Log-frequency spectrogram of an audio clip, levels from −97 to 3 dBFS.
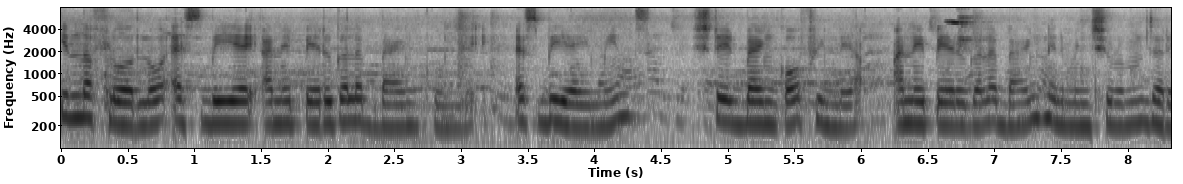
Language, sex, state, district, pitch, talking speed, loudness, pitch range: Telugu, female, Andhra Pradesh, Krishna, 210 Hz, 180 wpm, -17 LUFS, 200-220 Hz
